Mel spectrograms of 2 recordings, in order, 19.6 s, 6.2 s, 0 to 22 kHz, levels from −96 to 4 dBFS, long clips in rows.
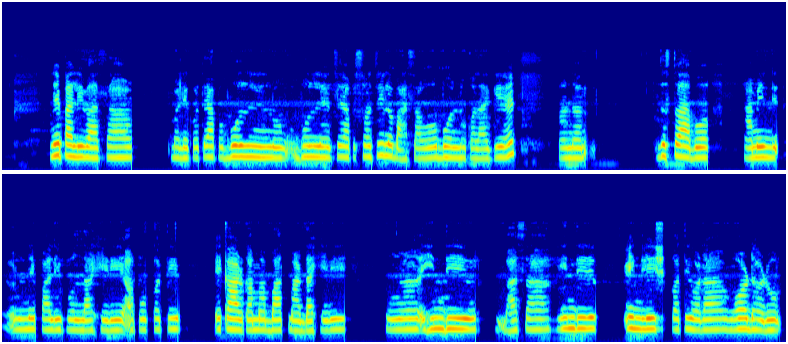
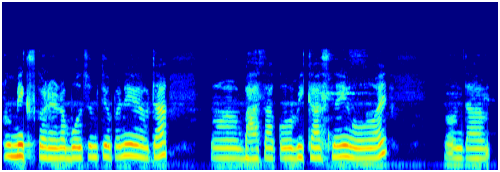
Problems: none marked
